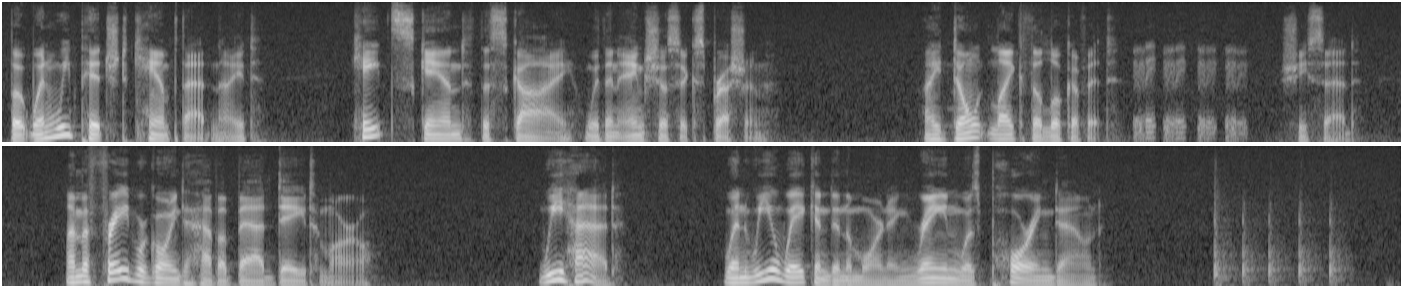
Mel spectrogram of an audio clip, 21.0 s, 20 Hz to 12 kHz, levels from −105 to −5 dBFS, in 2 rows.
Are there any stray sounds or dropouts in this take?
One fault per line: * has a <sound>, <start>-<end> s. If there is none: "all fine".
* has a laugh, 8.5-9.4 s
* has a thud, 19.6-20.7 s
